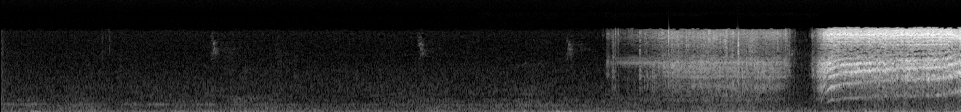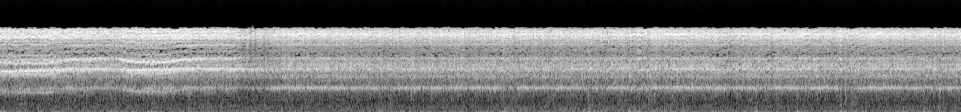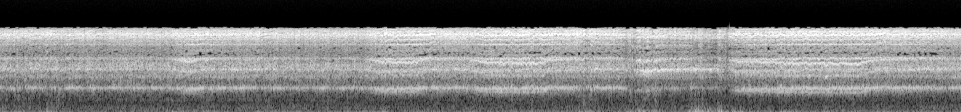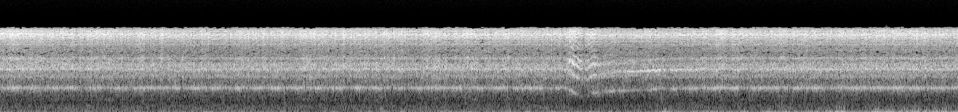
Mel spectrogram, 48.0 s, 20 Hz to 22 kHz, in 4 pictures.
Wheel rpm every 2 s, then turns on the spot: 0, 0, 0, 0, 20, 100, 210, 220, 230, 230, 230, 230, 230, 230, 230, 220, 220, 220, 230, 230, 230, 220, 230, 240.
8-10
